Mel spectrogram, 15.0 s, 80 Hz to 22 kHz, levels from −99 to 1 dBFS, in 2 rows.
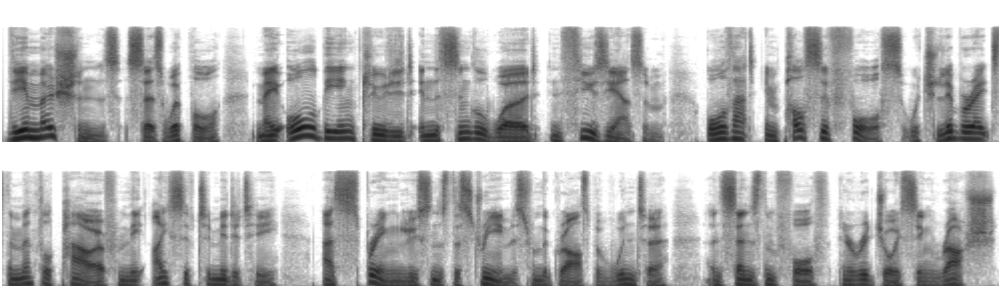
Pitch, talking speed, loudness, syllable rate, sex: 110 Hz, 180 wpm, -21 LUFS, 5.2 syllables/s, male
